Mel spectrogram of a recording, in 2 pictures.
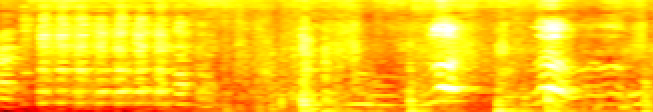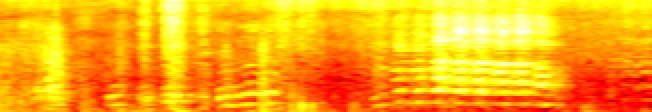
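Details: Buckling, a young male goat, making funny sounds: nasal, harmonic bleats at the start and end, with human voices and other noises in between.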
